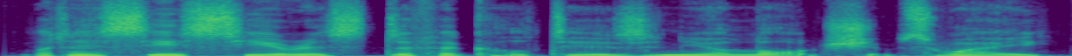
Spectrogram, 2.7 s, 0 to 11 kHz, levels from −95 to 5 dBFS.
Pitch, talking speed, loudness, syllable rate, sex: 155 Hz, 200 wpm, -20 LUFS, 5.5 syllables/s, male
